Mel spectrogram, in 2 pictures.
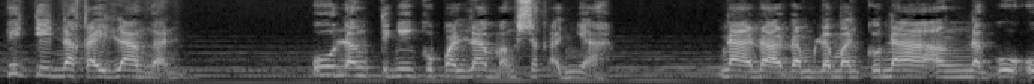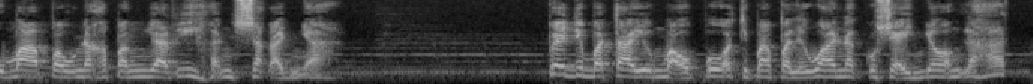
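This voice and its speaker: A man voicing a wise old female village healer in a calm, knowing storytelling tone. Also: high voice, normal speed, vocal fry, soft background music, voice pushed up. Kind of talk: storytelling voice acting.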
